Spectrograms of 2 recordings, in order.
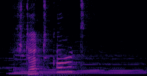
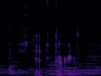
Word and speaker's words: Stuttgart: Stuttgart. Yeah, but she kept saying Stuttgart. And I'm like, don't pronounce any of the T's in the middle. Like, just fuck that.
